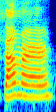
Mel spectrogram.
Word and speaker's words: Summar: Hi, my name is Summer. Just like the season, it's just spelled with an A instead of an E.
